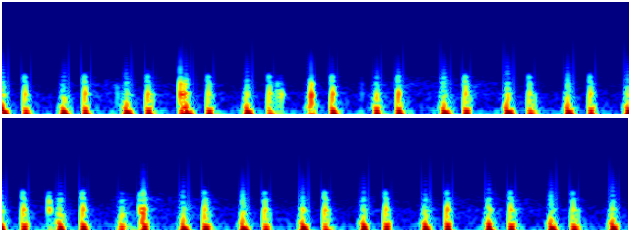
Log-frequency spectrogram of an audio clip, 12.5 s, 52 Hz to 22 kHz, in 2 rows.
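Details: Self-recorded with a stethoscope: steady, regular paired low-pitched thumps at about 98 beats a minute; normal heartbeat.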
